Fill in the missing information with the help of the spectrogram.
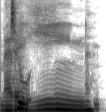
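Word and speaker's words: Medellín: Hernán Cortés was born around 1485 in Medellin, Spain. Medellin. Oh, you're right. 2 L's equals a ella. Ella. Hernán Cortés was born around 1485 in Medellin, Spain, to a family of minor nobility.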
